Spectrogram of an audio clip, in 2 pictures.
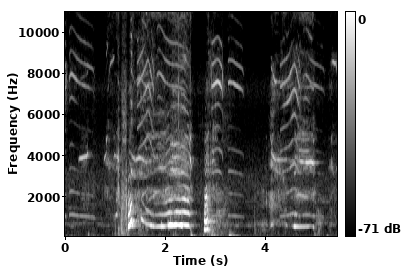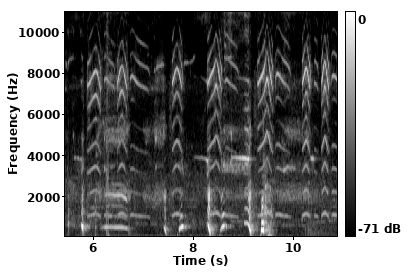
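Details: Albert the dog reacting to squeaking sounds indoors: high, sliding whines and yips rise and fall in uneven bursts, mixed with short chirping squeaks and a little background music.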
